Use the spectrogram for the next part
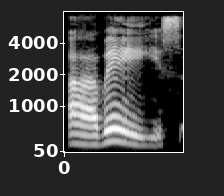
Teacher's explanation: Nos damos cuenta que la mayor fuerza de voz recae en la sílaba veis, ¿ya? Habéis está recayendo en la sílaba 1, es decir, en la última sílaba.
